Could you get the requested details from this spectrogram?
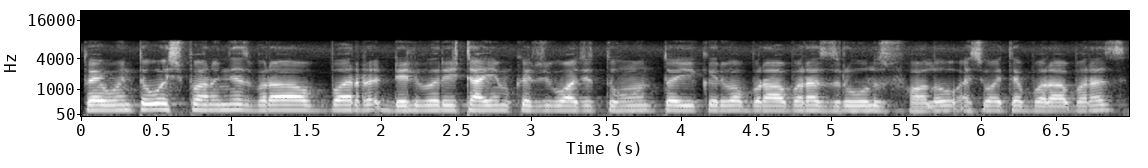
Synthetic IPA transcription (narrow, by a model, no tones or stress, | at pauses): t̪ojʋɐnʲt̪ɐɐsʲpɐnɐnʲɐzbɐɾaːbɐɾɖeliʋɐɾiːzʈaːjmkɐziʋaːt͡ʃʲit̪ɦuːnt̪oikɐɾiʋaːbɐɾaːbɐɾɐzɾoːlzfʰaːloːɐ̰sʲʋaːt̪ʲɐbɐɾaːbɐɾɐz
